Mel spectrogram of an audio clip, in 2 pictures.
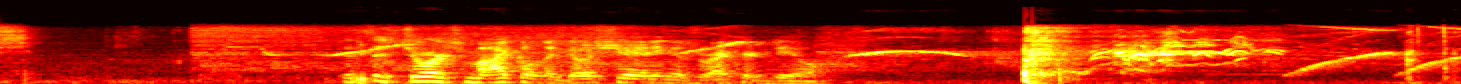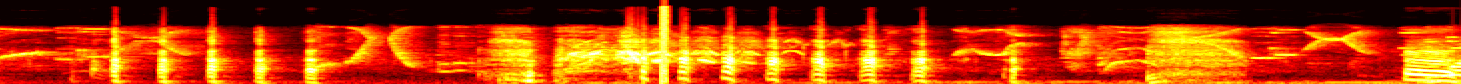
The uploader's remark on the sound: Our mic took a crap so the sound quality is not up to par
